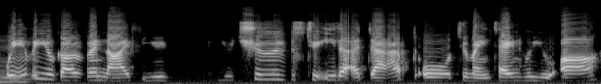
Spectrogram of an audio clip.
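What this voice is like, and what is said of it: South African accent. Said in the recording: “I was very adamant about not losing my South African accent ... I chose to maintain and to keep my South African accent”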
